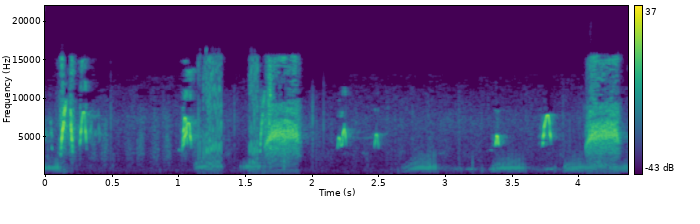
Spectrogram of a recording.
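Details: Calls of the see-see partridge, for hunting: dense overlapping chatter mixing harsh high rasps with short nasal, ringing notes, several coming in quick succession.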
